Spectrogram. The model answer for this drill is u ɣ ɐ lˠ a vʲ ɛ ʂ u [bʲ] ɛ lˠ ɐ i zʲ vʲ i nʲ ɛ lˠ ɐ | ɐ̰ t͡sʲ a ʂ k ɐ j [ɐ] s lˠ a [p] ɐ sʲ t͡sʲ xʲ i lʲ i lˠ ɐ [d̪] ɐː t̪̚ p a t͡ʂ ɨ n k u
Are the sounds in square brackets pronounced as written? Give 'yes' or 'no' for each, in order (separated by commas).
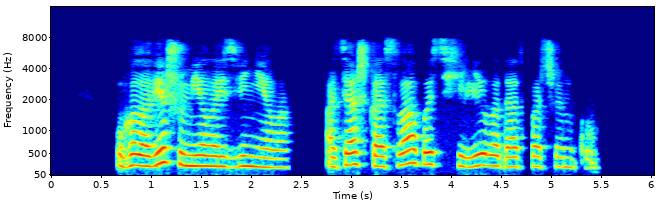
no, yes, no, yes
